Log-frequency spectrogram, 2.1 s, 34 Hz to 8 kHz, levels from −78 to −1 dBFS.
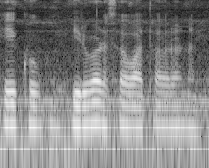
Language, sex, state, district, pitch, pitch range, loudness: Marathi, male, Maharashtra, Pune, 130 Hz, 125-135 Hz, -15 LUFS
